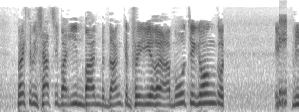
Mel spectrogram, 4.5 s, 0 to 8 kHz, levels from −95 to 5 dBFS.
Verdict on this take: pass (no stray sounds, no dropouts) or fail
fail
